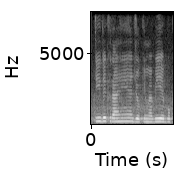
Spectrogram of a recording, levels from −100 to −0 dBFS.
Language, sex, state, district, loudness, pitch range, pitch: Hindi, female, Uttar Pradesh, Deoria, -19 LUFS, 220-245 Hz, 235 Hz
